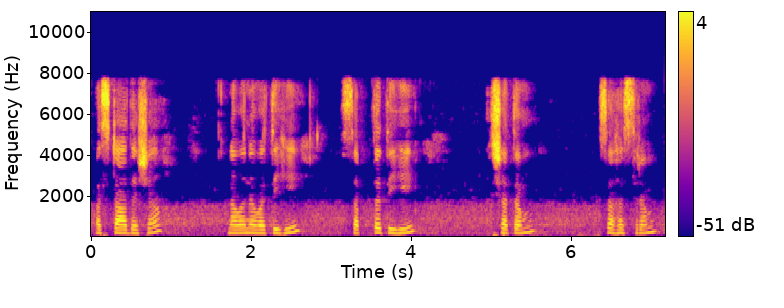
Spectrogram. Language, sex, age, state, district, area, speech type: Sanskrit, female, 30-45, Karnataka, Dakshina Kannada, urban, spontaneous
